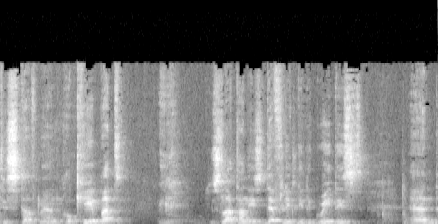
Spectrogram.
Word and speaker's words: Zlatan: You want to see Zlatan. Zlatan is the correct pronunciation, yes? Zlatan.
